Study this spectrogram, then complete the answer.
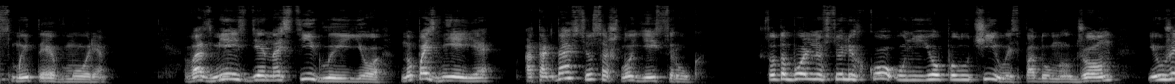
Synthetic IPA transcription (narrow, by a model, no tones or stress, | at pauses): smɨt̪əjəvmo̞ɾʲɪ̰ | vɐzmʲezʲdʲɪjənɐsʲtʲiɡlˠəjɪjono̞pɐzʲnʲejə | ɐt̪ɐɡd̪afsʲɵsɐʂlˠo̞jejsɾuk | ʂt̪o̞t̪əbo̞lʲnəfsʲɵlʲɪxko̞ʔʊnʲɪjo̞pəlˠʊt͡ɕilˠəsʲpɐd̪umə̰lˠʐo̞n | iʊʐɛ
